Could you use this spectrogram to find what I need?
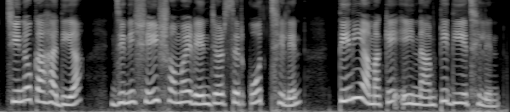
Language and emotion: Bengali, neutral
